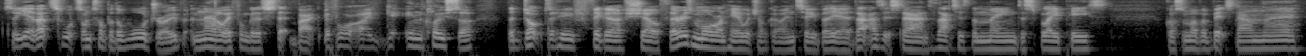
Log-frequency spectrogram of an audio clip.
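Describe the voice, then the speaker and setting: A British man in his twenties giving an off-the-cuff room tour in casual, enthusiastic, informal vlog chat. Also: fairly low pitch. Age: 20s. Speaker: collector hosting a room tour.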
